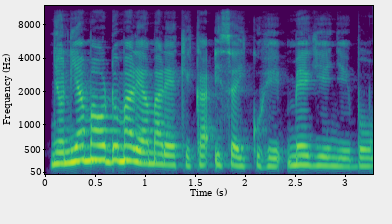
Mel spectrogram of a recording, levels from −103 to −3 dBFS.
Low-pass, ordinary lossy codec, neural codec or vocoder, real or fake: 10.8 kHz; none; none; real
